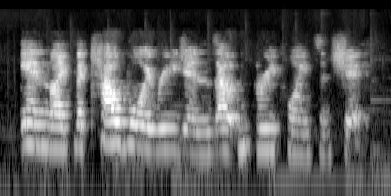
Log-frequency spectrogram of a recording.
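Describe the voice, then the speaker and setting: Fairly even intonation runs through a woman's speech as music plays in the background. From Tucson, Arizona, US. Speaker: streamer. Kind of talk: casual livestream chat. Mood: amused, casual. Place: home room. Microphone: webcam.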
